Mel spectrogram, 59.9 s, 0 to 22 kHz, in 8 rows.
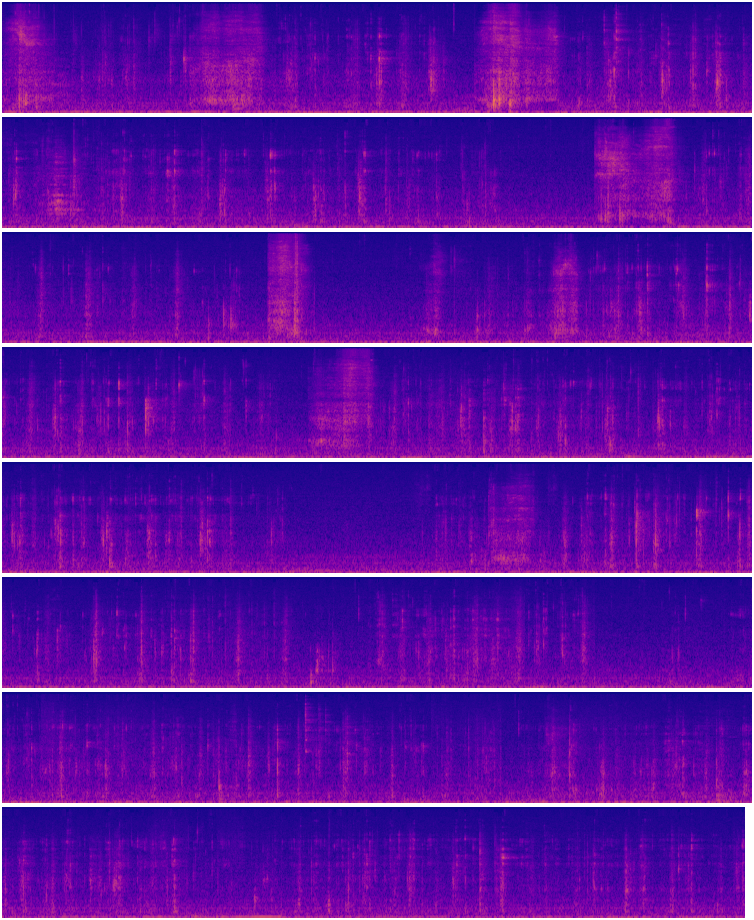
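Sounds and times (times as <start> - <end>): chewing with crisp crunching: 0.0 - 12.6, 13.4 - 18.2, 19.1 - 32.9, 34.2 - 59.9.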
